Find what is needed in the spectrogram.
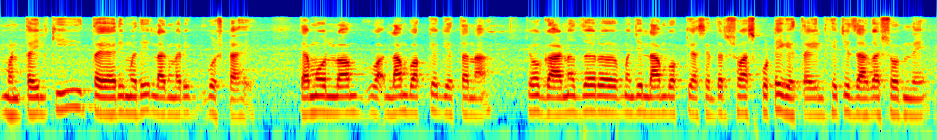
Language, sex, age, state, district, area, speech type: Marathi, male, 30-45, Maharashtra, Osmanabad, rural, spontaneous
